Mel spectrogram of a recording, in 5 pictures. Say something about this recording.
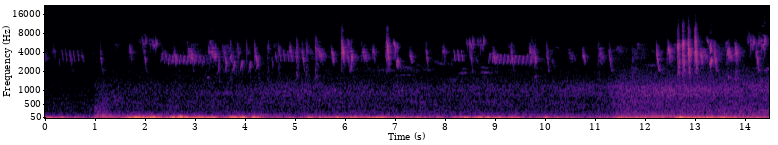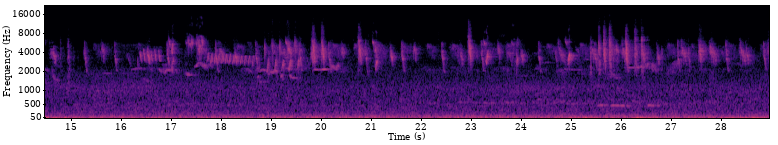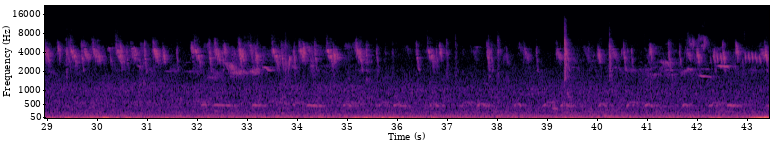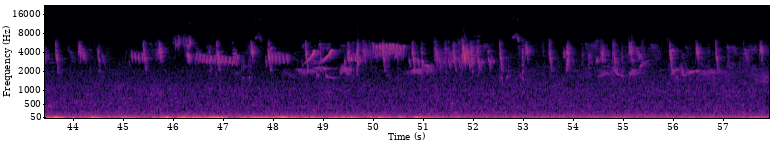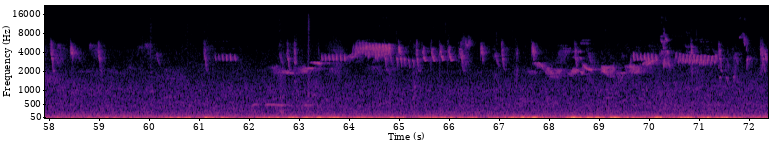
Garden Sunny Day
German Garden Ambience recordet on a Zoom H1 on a sunny Day with birds. By studio.bayern
Garden, Birds, Ambience, Sunny, Germany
